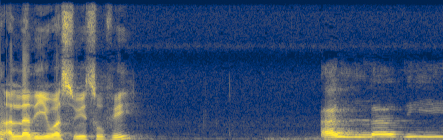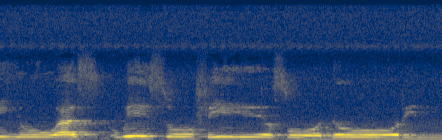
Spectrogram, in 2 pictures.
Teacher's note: huruf dal itu dipertahankan tipisnya. Jangan terpengaruh oleh tebalnya huruf shad.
